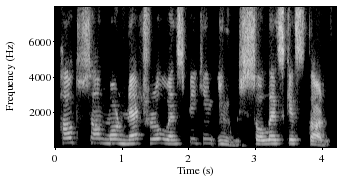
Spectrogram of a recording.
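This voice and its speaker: A young woman with a Turkish accent teaching English in a slow, careful lesson, pausing often and using fillers. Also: a little high, darkish tone, poor audio. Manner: slow, deliberate, with pauses and fillers. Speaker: English learning video host.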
